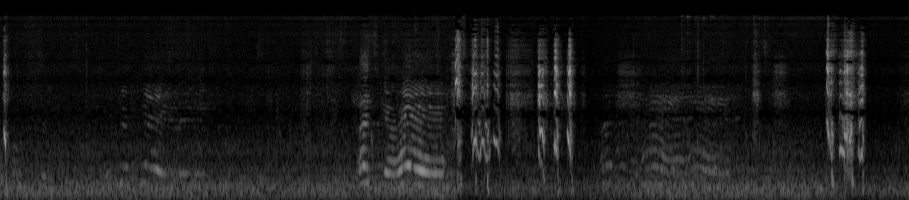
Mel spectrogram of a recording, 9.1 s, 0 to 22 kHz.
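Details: Louie Ray, a capuchin monkey aged 16 and raised by a dog groomer, cries out in warning at farm cows. Scattered short wavering squeals come amid sharp clicking knocks and low outdoor rumble.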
